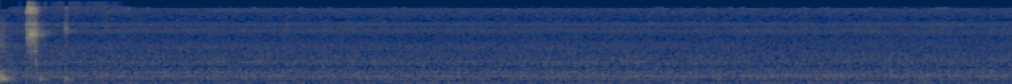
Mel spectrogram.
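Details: Only a steady low room hum and faint rustling are heard, with a brief thump at the start. No animal voice stands out against the background noise.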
